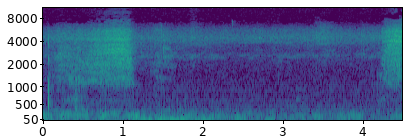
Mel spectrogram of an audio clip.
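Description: A short puff of breath, about a second long at the start, blown onto a chopstickful of hot instant noodles to cool them, followed by faint room noise.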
